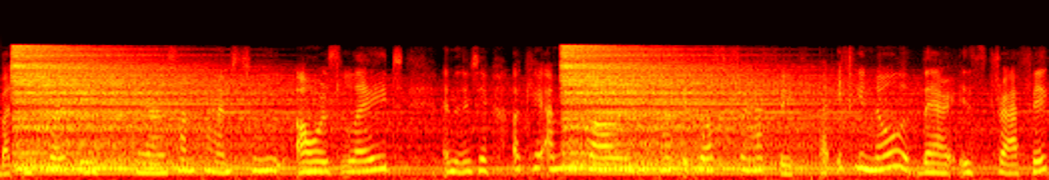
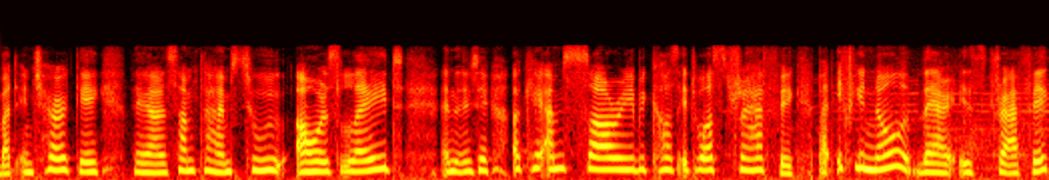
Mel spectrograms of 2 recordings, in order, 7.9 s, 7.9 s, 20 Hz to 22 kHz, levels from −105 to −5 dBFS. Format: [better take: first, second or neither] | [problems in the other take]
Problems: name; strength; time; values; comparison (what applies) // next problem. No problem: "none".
second | background sound (Crash cymbal); 1 dB above the speech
